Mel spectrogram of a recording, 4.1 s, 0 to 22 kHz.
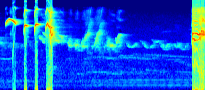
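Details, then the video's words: Orange-headed thrush masteran, a training song for caged birds: four loud, clipped high whistles in quick succession trailing into soft twittering warbles, then an abrupt loud, harsh burst at the end. "CUKUP 15 DETIK ANIS MERAH PASTI MENGIKUTI KICAUAN MASTERAN INI"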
